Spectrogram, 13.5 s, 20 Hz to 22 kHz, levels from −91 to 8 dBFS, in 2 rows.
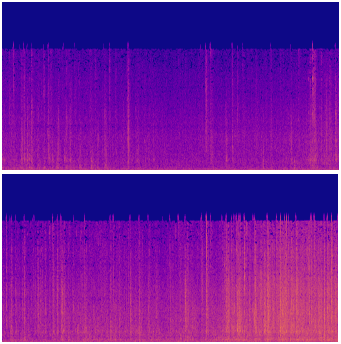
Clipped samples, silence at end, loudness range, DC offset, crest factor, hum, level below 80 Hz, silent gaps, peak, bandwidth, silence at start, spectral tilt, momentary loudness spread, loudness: under 0.1%; 0 s; 16 LU; under 0.1%; 28 dB; none; -50 dBFS; none; -4 dBFS; 17 kHz; 0 s; -1 dB/octave; 20 LU; -29 LUFS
